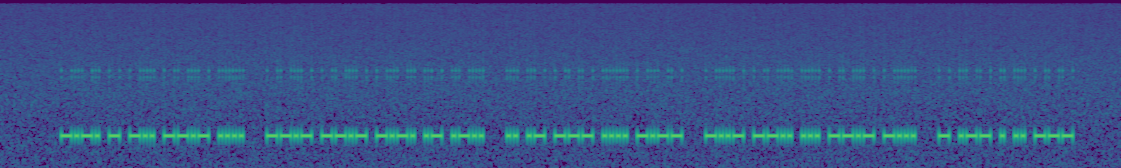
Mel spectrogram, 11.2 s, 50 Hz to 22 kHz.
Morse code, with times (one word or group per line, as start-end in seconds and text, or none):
0.6-2.4 CTDQH
2.7-4.8 QQCAL
5.1-6.8 IAOHY
7.1-9.2 XZSQB
9.4-10.7 TWEIO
